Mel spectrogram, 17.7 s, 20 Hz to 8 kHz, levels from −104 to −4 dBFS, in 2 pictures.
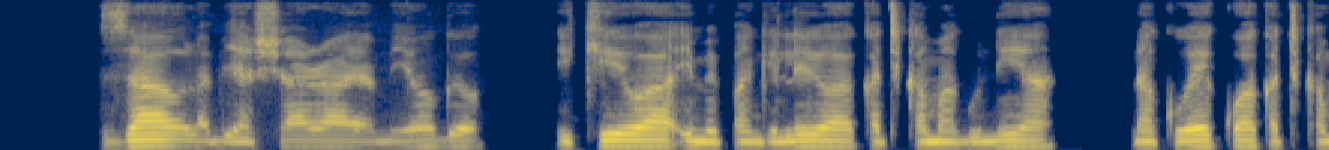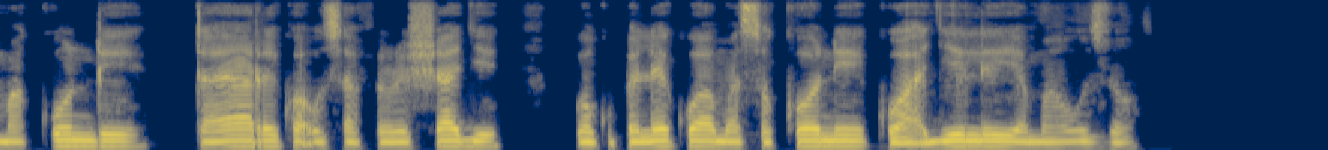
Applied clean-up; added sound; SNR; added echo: none; none; none; none.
